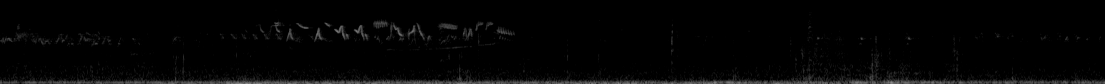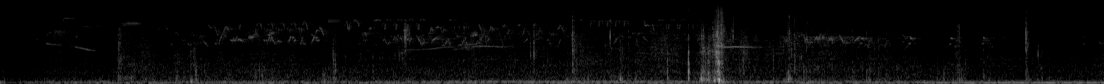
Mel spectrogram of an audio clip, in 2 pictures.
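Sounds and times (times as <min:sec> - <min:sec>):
small birds chirping: 0:00.0 - 0:22.0
footsteps on a trail: 0:00.1 - 0:21.6
low rumble: 0:01.0 - 0:09.5.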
